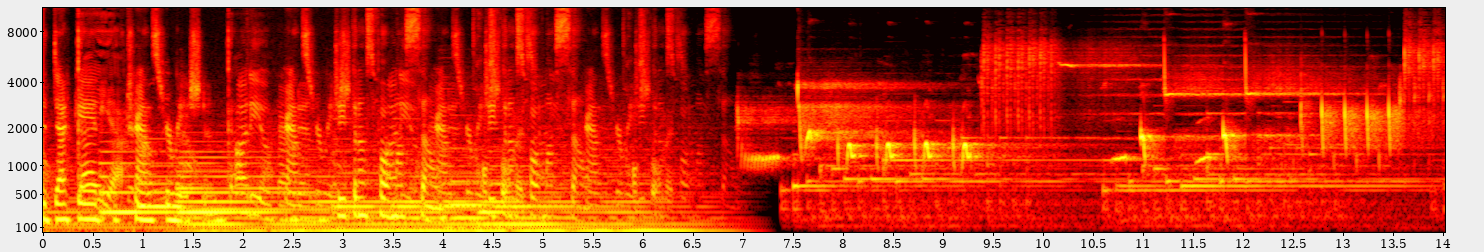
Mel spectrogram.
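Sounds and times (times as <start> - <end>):
speech: 0.0 - 6.6
nightingale singing: 6.9 - 14.0.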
